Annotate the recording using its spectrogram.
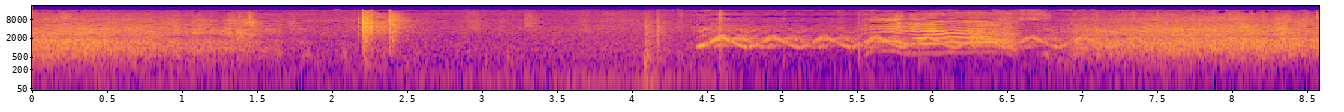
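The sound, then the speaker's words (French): A van's car alarm, set off when Phoebe puts a hanger into the van's door while trying to open it, starts wailing partway through, a loud rapid up-and-down electronic warble lasting a few seconds over a steady wash of background noise, then stops abruptly. “Et en fait, au moment où elle met un cintre ou je sais pas quoi dans la portière, le van sonne.”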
